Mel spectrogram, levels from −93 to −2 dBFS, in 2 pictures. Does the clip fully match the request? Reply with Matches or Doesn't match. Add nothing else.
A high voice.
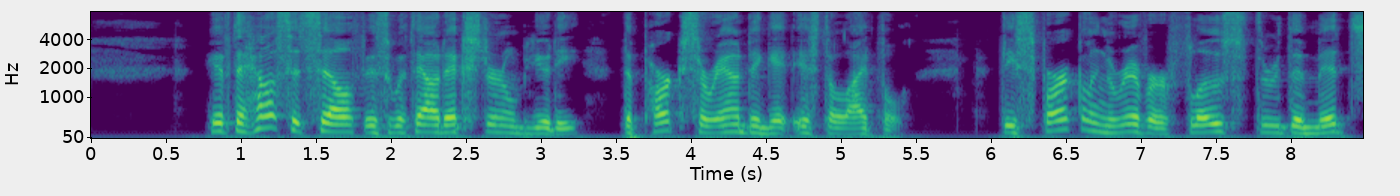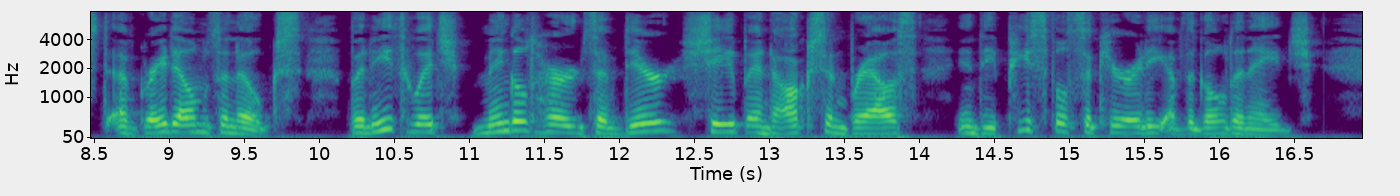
Doesn't match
